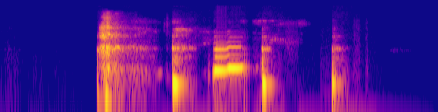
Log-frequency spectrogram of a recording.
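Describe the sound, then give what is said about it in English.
A quick run of five short, sharp, fairly loud sneezes, each one a brief burst with tiny gaps in between and no talking. “Bless you.”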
